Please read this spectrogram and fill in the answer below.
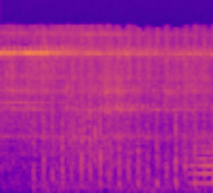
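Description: Helicopter rotor blades chopping in a quick, steady, faint beat. Music comes in with sustained tones near the end.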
